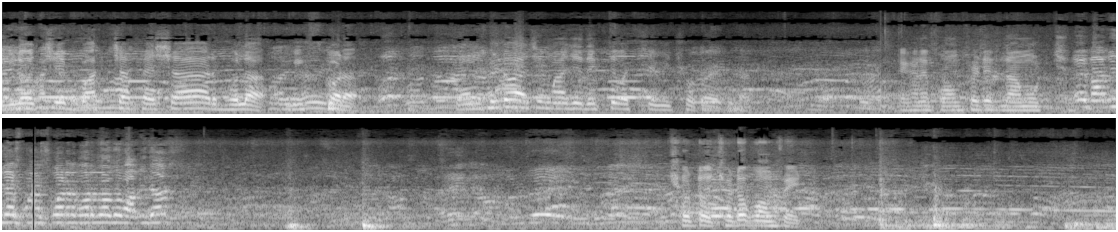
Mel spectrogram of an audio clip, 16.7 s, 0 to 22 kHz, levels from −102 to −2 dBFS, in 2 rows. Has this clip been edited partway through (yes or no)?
no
